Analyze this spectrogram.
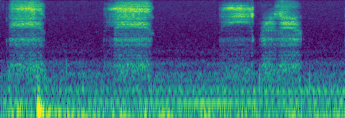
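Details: Wild barn owl mother feeding her two newly hatched nestlings on a live nest cam; drawn-out breathy hisses, some doubled, repeat over four seconds, with one soft knock near the start and faint hum.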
